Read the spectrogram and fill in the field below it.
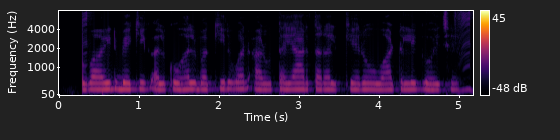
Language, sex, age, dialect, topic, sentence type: Maithili, female, 25-30, Angika, agriculture, statement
